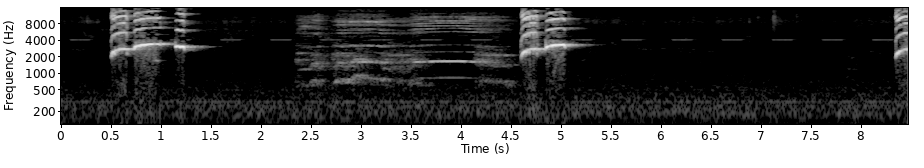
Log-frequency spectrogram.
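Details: Orange-headed thrush 'gamblingan' lure song: bright whistled bursts a few seconds apart, with a softer, lower, drawn-out tonal sound between them.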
